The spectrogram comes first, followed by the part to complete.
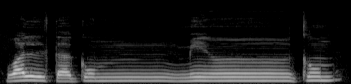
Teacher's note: نون ساکن پہ اخفا ہوگا، آواز کو ناک کے اندر لے جا کر پڑھیں گے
